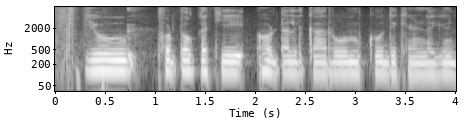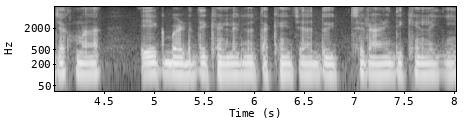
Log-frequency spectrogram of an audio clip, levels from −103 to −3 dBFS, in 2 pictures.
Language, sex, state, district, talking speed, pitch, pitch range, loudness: Garhwali, male, Uttarakhand, Uttarkashi, 150 wpm, 110 Hz, 105-115 Hz, -18 LUFS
